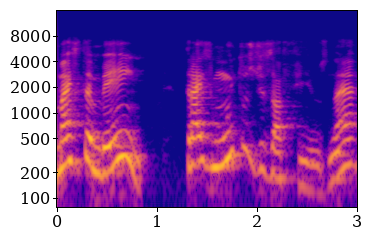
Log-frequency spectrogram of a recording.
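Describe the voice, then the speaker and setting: Her pitch swings very widely as the woman speaks. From Northeast Brazil. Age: 60s. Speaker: elder care manager and business owner. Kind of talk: webinar lecture. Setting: online live stream. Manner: hesitant, many fillers.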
